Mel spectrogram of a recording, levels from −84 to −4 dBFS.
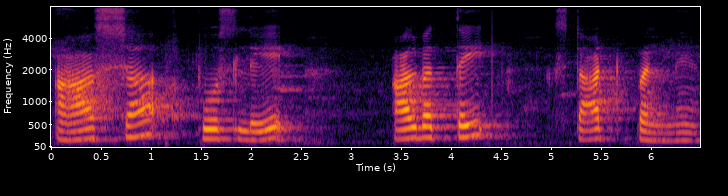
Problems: none marked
